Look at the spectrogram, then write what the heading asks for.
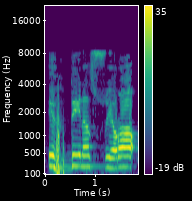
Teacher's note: സ്വാദാകട്ടെ ഇസ്തിഅല ആണ്, നാവ് ഉയർത്തി പറയേണ്ട അക്ഷരമാണ്. മാത്രവുമല്ല ഈ സ്വാദ് എപ്പോഴും തഫ്ഖീം സ്വരഭാരത്തോടു കൂടി പറയേണ്ട ഹർഫാണ്.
